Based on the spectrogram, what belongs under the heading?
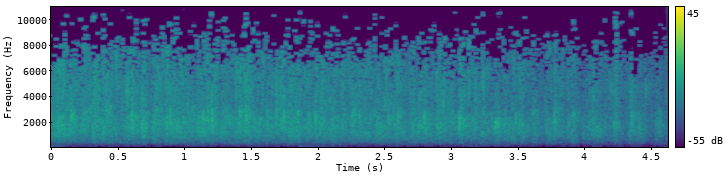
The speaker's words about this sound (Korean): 우리 박수로 한번 감사를 드려주시기 바랍니다.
